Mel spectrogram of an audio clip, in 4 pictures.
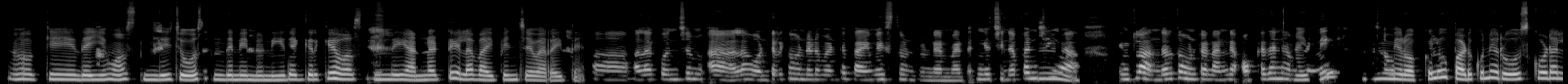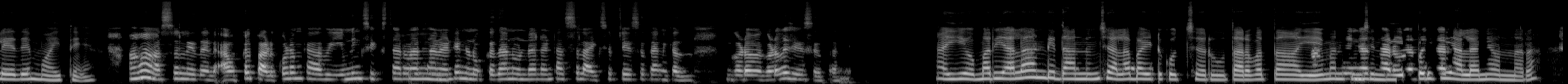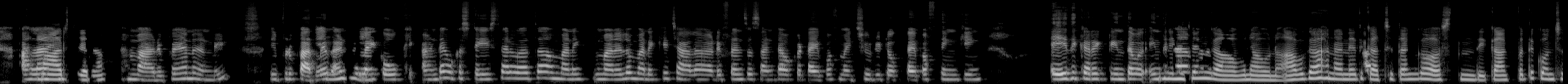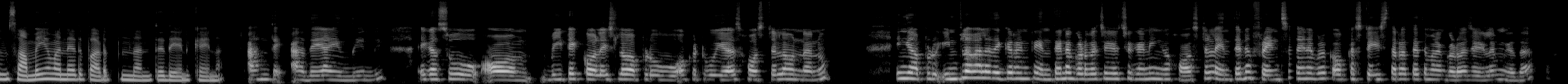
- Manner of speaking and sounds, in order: other background noise; distorted speech; in English: "సో"; in English: "ఈవెనింగ్ సిక్స్"; in English: "యాక్సెప్ట్"; unintelligible speech; in English: "లైక్"; in English: "స్టేజ్"; in English: "డిఫరెన్సెస్"; in English: "టైప్ ఆఫ్ మెచ్యూరిటీ"; in English: "టైప్ ఆఫ్ థింకింగ్"; in English: "కరెక్ట్?"; in English: "సో"; in English: "బీటెక్"; mechanical hum; in English: "టూ ఇయర్స్ హాస్టల్‌లో"; in English: "హాస్టల్‌లో"; in English: "ఫ్రెండ్స్‌గైయినాక"; in English: "స్టేజ్"
- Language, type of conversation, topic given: Telugu, podcast, ఒంటరిగా ఉండటం మీకు భయం కలిగిస్తుందా, లేక ప్రశాంతతనిస్తుందా?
